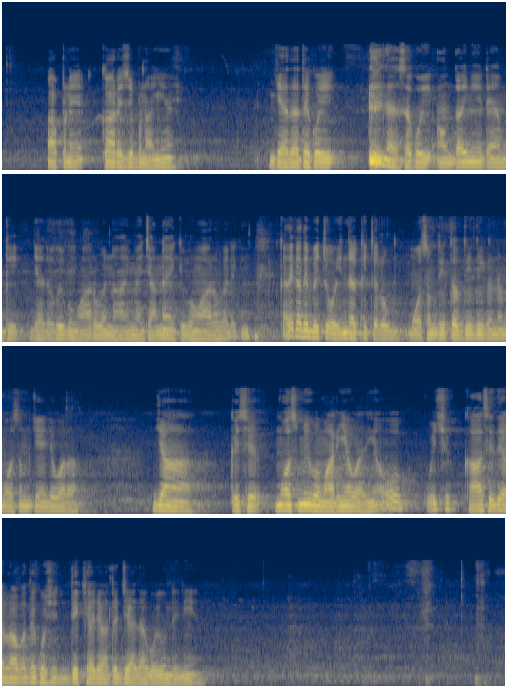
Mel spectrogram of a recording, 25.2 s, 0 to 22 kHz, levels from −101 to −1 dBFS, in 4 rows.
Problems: background sounds at intervals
